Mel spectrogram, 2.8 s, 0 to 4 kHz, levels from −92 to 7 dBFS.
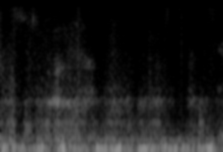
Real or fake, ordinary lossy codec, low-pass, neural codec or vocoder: fake; AAC, 32 kbps; 3.6 kHz; codec, 24 kHz, 0.9 kbps, WavTokenizer, medium speech release version 1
